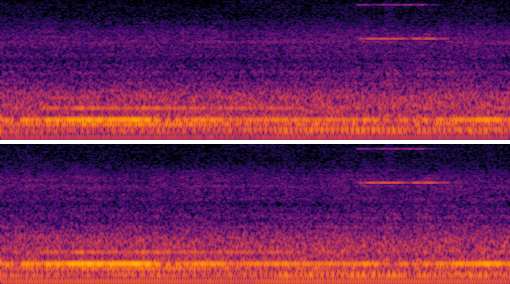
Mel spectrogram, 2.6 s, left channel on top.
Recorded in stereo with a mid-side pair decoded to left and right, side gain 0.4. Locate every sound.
0.0 s a machine running: 10° right, 1.2 m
